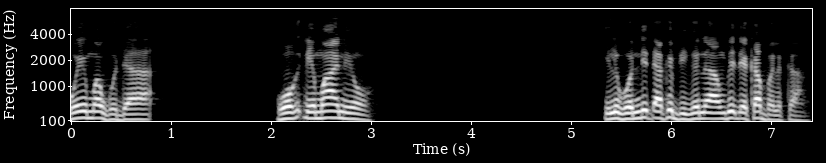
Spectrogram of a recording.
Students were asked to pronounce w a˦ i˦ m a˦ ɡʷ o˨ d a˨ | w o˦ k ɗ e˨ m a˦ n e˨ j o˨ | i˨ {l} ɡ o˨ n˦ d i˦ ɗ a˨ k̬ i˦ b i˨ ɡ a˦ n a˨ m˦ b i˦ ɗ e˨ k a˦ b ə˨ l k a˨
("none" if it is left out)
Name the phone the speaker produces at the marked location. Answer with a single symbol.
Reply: l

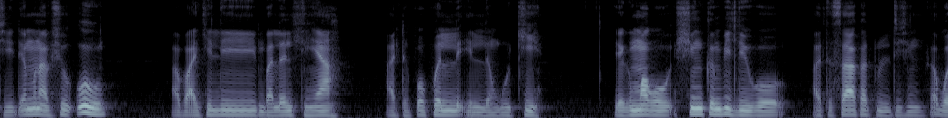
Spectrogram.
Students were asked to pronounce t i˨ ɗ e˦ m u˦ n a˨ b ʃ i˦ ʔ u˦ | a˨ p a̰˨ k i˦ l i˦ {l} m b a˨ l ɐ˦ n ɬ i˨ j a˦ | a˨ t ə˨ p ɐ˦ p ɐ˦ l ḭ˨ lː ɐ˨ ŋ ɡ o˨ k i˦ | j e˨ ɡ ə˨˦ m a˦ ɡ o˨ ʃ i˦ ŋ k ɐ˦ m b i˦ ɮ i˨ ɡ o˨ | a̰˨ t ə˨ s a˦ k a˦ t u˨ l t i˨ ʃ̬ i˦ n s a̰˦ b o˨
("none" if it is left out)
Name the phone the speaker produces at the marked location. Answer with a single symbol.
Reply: none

